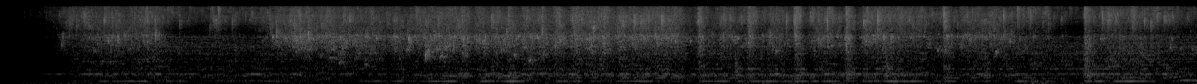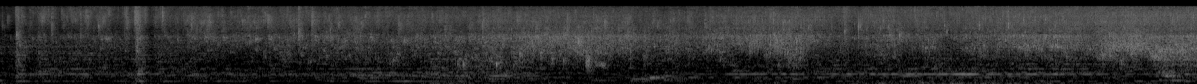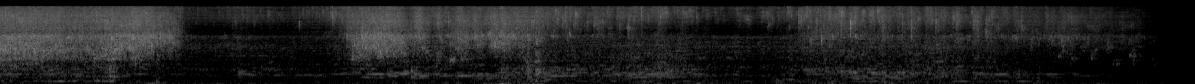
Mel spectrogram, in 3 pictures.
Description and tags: Shower hose
Bathtub being sprayed with water through hose, stereo panning makes it feel like the microphone is in the water.
shower, splash, water, flush, hose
